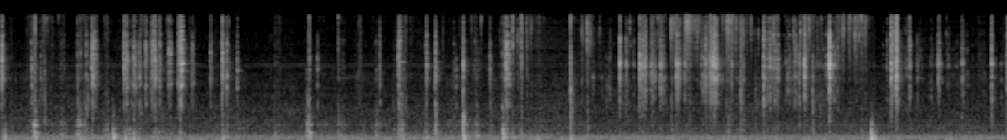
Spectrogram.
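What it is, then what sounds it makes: Bar of soap being scored and shaved. A grid-scored solid dark brown soap bar is scored with a pointed tool, then a blade shaves across its cubes. The result is a dense run of quiet, crisp, bright scraping and crackling ticks that stop dead, over a faint steady low hum.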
